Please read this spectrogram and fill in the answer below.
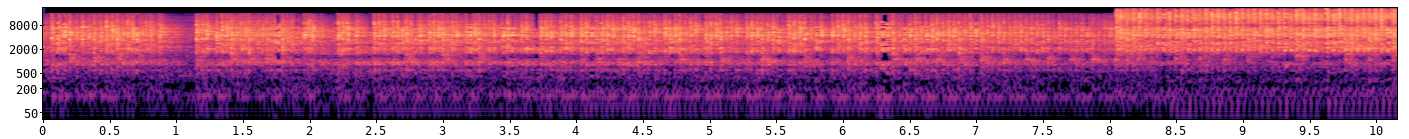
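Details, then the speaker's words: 1929 Ford Model A doodlebug with an unknown donor four-cylinder engine, first bare-bones start: steady, even run with no knocks or misses, light rattly top-end chatter, little smoke; sounds healthy. "She's a runner. Well, guys, I would declare that a huge success. Doesn't sound too bad."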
